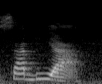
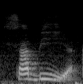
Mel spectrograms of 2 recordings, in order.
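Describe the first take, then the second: First: The stress is on the last syllable. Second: The stress is on the second syllable. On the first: It names a songbird. "a última sílaba tônica" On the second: It means someone knew. "a penúltima sílaba"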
